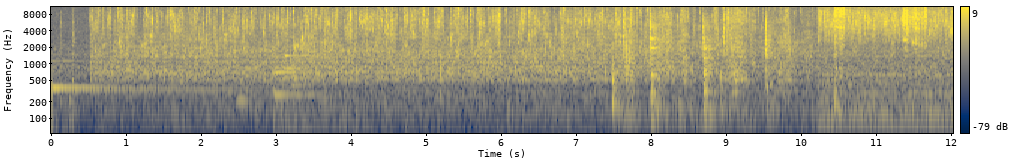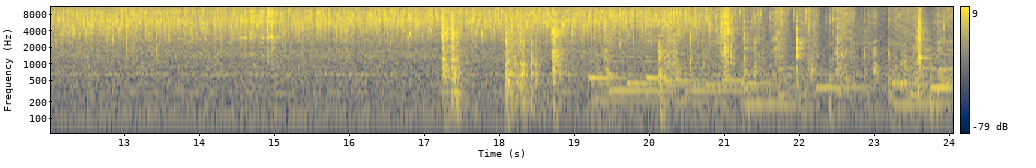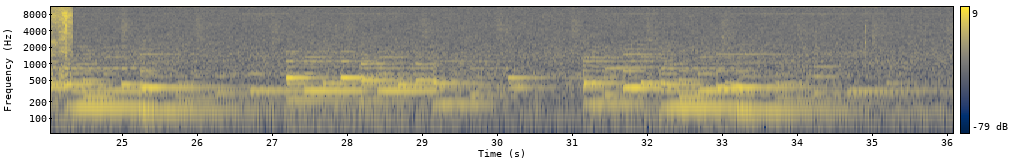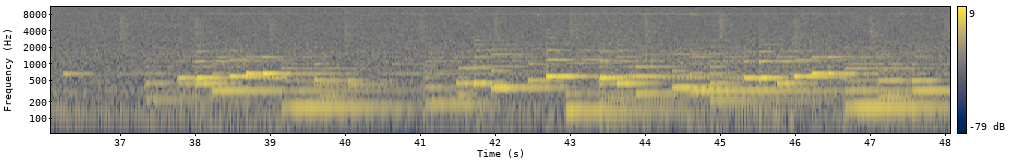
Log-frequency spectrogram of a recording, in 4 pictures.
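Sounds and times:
sauce sizzling in a frying pan: 0.5 - 24.4
background music: 2.4 - 4.4, 19.0 - 36.5
wooden spoon scraping a pan: 6.9 - 11.9, 14.1 - 15.2, 18.2 - 24.4.

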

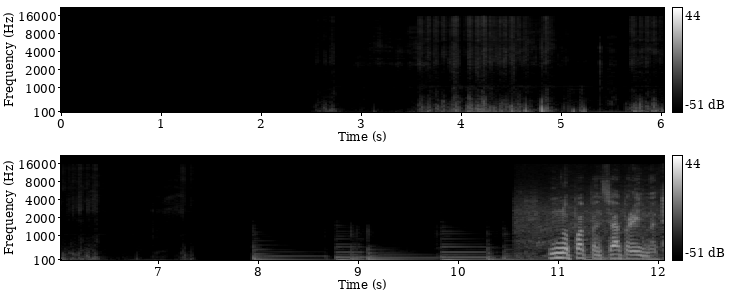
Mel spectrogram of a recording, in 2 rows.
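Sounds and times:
pencil scratching on paper: 2.6 - 7.5
plucked bass note: 8.0 - 10.7.

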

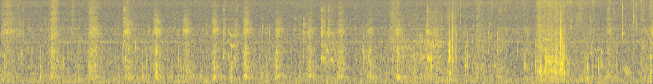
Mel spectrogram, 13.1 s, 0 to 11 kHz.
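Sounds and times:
puppy squeaking: 6.4 - 6.8.

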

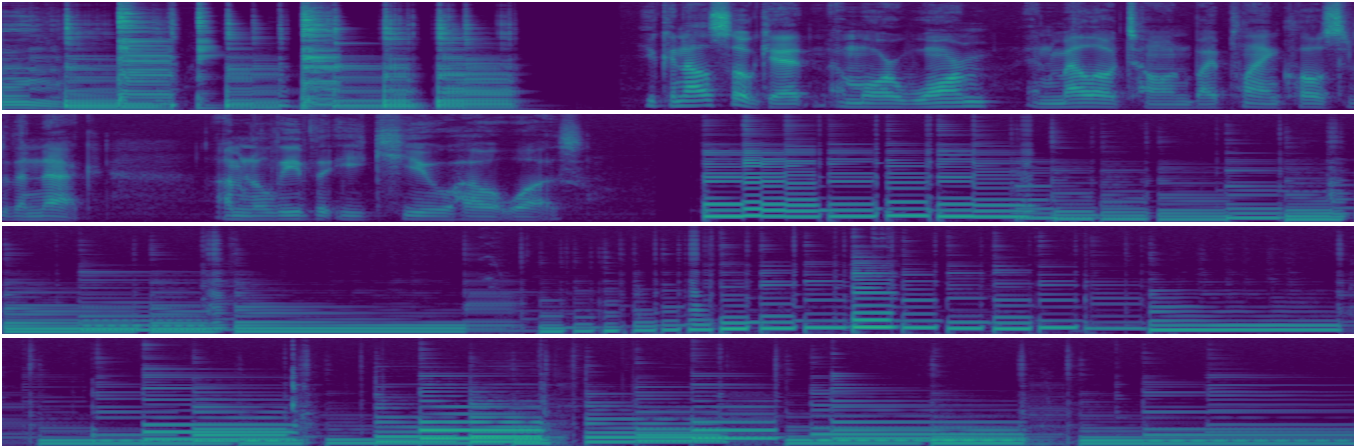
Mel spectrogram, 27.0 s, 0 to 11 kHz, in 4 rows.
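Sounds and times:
electric bass riff plucked fingerstyle: 0.0 - 2.7, 10.2 - 27.0.

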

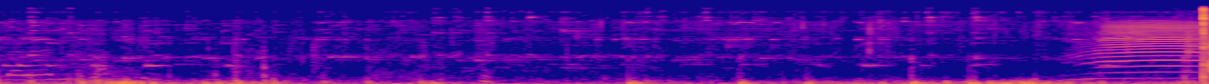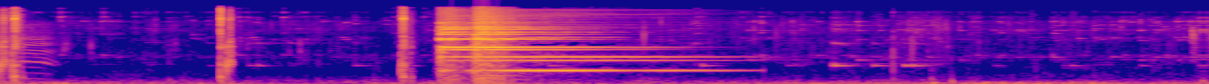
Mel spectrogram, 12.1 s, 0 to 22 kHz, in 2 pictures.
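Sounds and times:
metallic clinks: 0.0 - 5.5, 6.1 - 12.0
livestock bell clanging: 0.0 - 12.0
sheep bleating: 5.4 - 6.4.

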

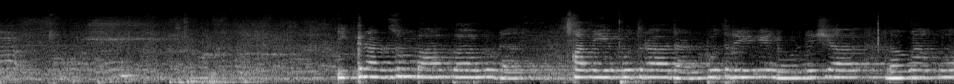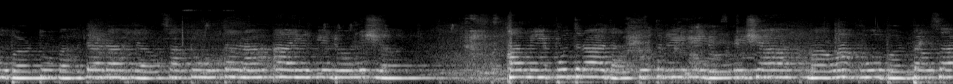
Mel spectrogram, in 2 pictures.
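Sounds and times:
girl singing into a microphone: 3.4 - 19.0.

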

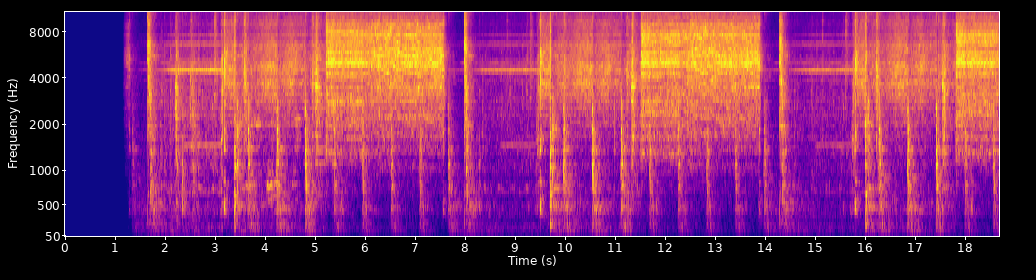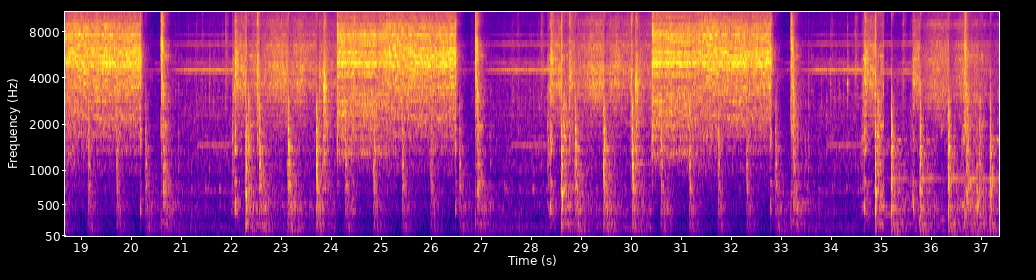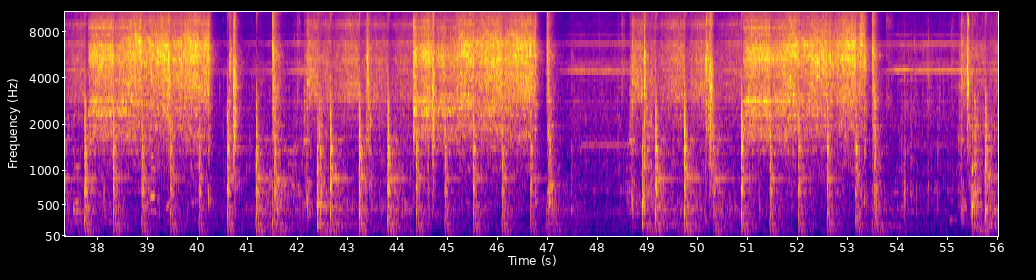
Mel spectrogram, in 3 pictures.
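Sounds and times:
sheet extractor hiss: 1.2 - 7.9, 9.0 - 14.1, 15.3 - 54.0
die-cutting press clacks: 1.3 - 8.4, 9.3 - 14.8, 15.6 - 21.0, 21.9 - 27.2, 28.3 - 33.6, 34.6 - 47.6, 48.5 - 53.9.

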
